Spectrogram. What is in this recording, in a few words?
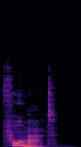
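"format", English, British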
